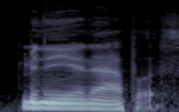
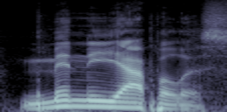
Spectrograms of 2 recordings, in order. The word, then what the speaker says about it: Minneapolis: Dan say it again Min Anapolis no it's not Min Anapolis it's Minneapolis that is a small version of the capital of Maryland this is Minneapolis all Min Anapolis if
